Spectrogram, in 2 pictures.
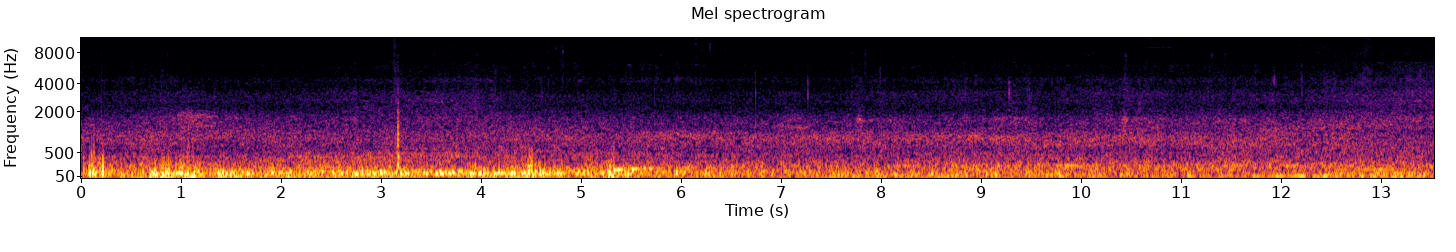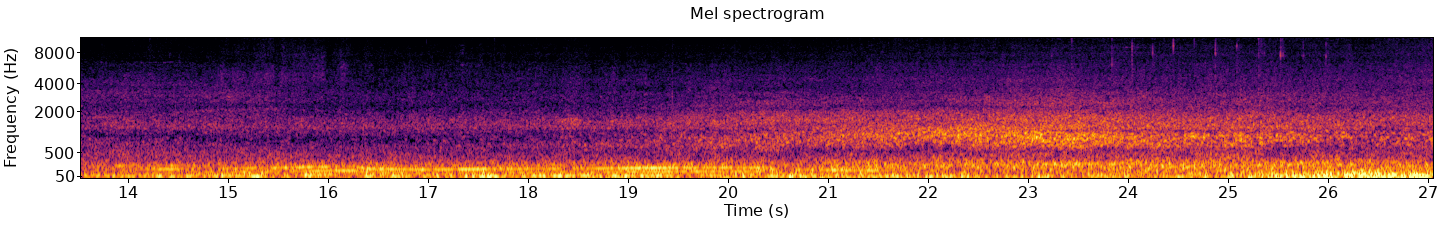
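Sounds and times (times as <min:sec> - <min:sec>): tyre noise of passing cars: 0:00.0 - 0:27.0
vehicle engine humming: 0:00.0 - 0:27.0.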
